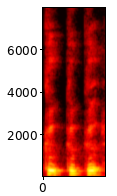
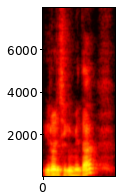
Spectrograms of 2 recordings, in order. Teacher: 혀의 뒷부분이 윗 천장을 막은 상태에서 혀가 위에 입천장을 요런 식으로 막은 상태에서 발음을 막았다가 터트리면서 발음을 하거든요 그 그 이런 식입니다 그래서 이것을 보고 만든 것이 기억이에요 그다음에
